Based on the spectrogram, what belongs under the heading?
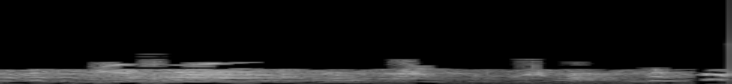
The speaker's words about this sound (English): It's only a dog, silly. I got a little puppy. A dog? What do we need dogs for?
